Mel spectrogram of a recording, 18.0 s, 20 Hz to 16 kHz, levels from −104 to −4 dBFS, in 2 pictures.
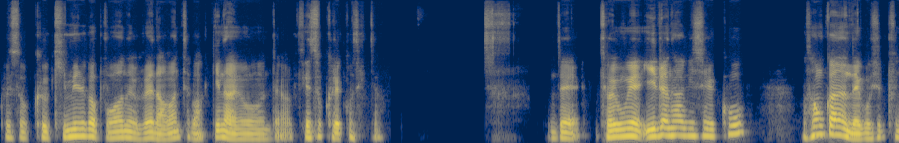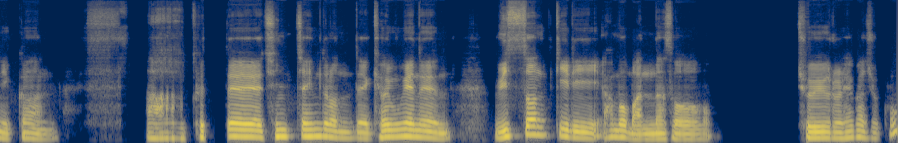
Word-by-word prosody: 그래서 115 -2 -8
"그 115 - -3
기밀과 140 +2 +1
보안을 115 -1 -1
왜 110 +2 +2
남한테 100 +4 -2
맡기나요?" 95 -7 -1
내가 - - -9
계속 - - -4
그랬거든요. - - -4
참. - - -16 1.8
네. 110 0 +1 0.2
결국엔 135 +2 +5
일은 155 +4 +4
하기 150 -2 0
싫고 150 +8 -2 0.6
성과는 170 -3 +4
내고 100 0 +2
싶으니깐. 100 -5 -7 0.9
아. 100 -1 -4 0.3
그때 130 +1 +3
진짜 135 +3 0
힘들었는데 115 -7 0
결국에는 130 -4 +2 0.4
윗선끼리 140 - +1
1 130 0 -4
번 125 -2 +2
만나서 95 0 -2 0.9
조율을 110 -1 +1
해 115 - -2
가지고 120 - -6
120 Hz, 255 characters per minute, -22 LUFS, 105-140 Hz, 1.8 s, 결국엔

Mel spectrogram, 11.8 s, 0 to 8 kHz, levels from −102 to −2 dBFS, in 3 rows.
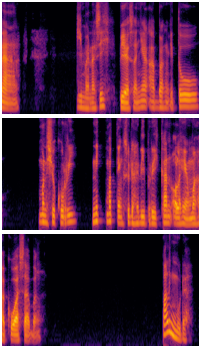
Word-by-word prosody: nah 95 -4 +2 1.2
gimana 105 -3 -4
sih 135 +4 -2 0.3
biasanya 110 +3 +1
Abang 115 -1 -4
itu 130 +3 -1 0.7
mensyukuri 140 +1 +1 0.2
nikmat 160 +1 -2
yang 120 - -3
sudah 130 -2 -1
diberikan 125 +1 0
oleh 115 -1 +4
Yang 105 - -1
Maha 110 -1 +1
Kuasa, 105 -3 +4
Bang? - - -8 2.4
Paling 225 -1 +4
mudah. 125 -8 -5
125 Hz, 90 wpm, -27 LUFS, 110-140 Hz, 2.4 s, oleh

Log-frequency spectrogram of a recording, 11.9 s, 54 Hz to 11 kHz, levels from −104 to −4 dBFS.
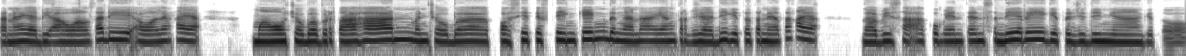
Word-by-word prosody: karena 210 0 -1
ya 215 - +2
di - - 0
awal 205 0 0
tadi 255 +1 +2
awalnya 215 +2 -1
kayak, 235 -3 -1 0.6
mau 215 0 +4 0.2
coba 220 -1 +2
bertahan 235 +3 +3 0.2
mencoba 220 -1 0
positive 230 +1 -2
thinking 265 +3 +1
dengan 230 -3 +1
hal 230 0 -2
yang 225 0 +1
terjadi 215 0 -1 0.2
gitu 230 - -8
ternyata 225 +3 -1
kayak, 275 -5 +1 0.5
nggak 205 -1 0
bisa 225 +1 -3
aku 225 +1 -9
maintain 220 +1 -1
sendiri 255 +4 +2
gitu 230 -1 -2
jadinya 210 -1 +1
gitu. 195 - -11
220 Hz, 140 wpm, -23 LUFS, 215-235 Hz, 0.6 s, mau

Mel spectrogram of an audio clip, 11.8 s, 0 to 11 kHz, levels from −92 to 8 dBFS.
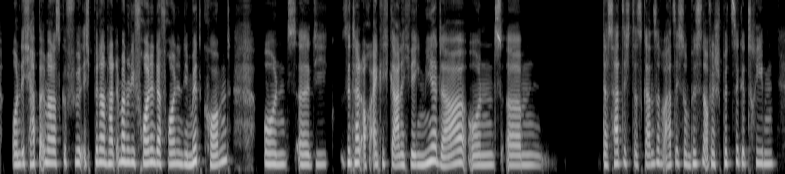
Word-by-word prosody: und 205 +1 +1
ich 215 -1 -3
habe 215 +1 +1
immer 230 -1 +4
das 220 0 0
Gefühl, 235 0 -2
ich 220 - -7
bin 240 - +1
dann 235 -2 +4
halt 220 0 +2
immer 250 +1 +5
nur 235 - +3
die 230 - +2
Freundin 225 +2 +4
der 220 -2 +3
Freundin, 215 -1 +1
die 195 - +2
mitkommt 225 +2 +2 0.5
und, 205 -1 +1
äh, 195 -1 +1
die 200 +1 -7
g - - -56 0.2
sind 230 -1 -1
halt 235 - +5
auch 180 - -2
eigentlich 205 +1 -2
gar 180 +1 +2
nicht 195 +1 -3
wegen 190 0 +1
mir 255 +6 +5
da 195 +5 +3
und, 190 +1 -1
ähm, 185 -1 -3 0.8
das 195 +1 -3
hat 215 0 +2
sich 225 -2 -7
das 195 -4 -9
Ganze 210 +3 -3
hat 195 -1 -4
sich 230 - -5
so 215 - -4
'n - - -3
bisschen 215 +2 -2
auf - - -5
der 210 - +1
Spitze 220 +2 -4
getrieben, 215 -1 -4
210 Hz, 240 wpm, -23 LUFS, 195-225 Hz, 0.8 s, immer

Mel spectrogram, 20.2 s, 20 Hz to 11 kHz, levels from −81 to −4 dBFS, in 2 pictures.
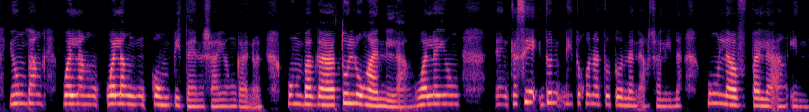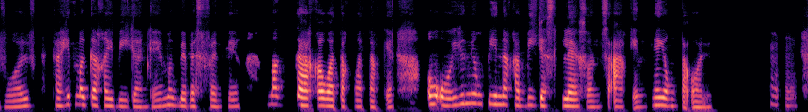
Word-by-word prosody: yung 275 +1 +1
bang 275 -1 -2 0.2
walang 260 -2 +3
walang 255 -2 +4
kompetensya, 205 -7 -1
yung 190 0 -6
ganon. 170 0 -6 0.3
Kumbaga 245 -3 +5
tulungan 235 -8 +5
lang, 170 +2 -6
wala 245 +3 +4
yung 260 0 -4 0.5
yung 245 -1 -9
kasi 310 +4 +2
dun 300 +2 -2
dito 265 +1 -7
ko - - -5
natutunan 245 -5 -2
actually 195 -1 -8
na 205 +1 -8 0.3
kung 280 0 -4
love 230 -2 +4
pala 205 -3 +1
ang - - -11
involve, 180 +2 -7 0.2
kahit 220 +3 -3
magkakaibigan 200 -7 -2
kayo, 185 +2 -7
magbe-best 200 -4 -3
friend 185 -1 -7
kayo 190 +1 -9 0.3
magkakawatak-watak 210 -7 +3
kayo, 170 +1 -7 0.4
oo 245 -4 +4
yun 265 +4 -3
yung 270 -1 -2
pinaka-biggest 225 -4 -1
lesson 195 -4 +1
sa 180 - +2
akin 165 +2 -10
ngayong 215 -3 +1
taon. 165 0 -4 0.7
Mm, 220 - -17
225 Hz, 130 wpm, -24 LUFS, 190-250 Hz, 0.7 s, Kumbaga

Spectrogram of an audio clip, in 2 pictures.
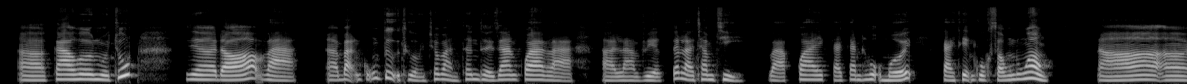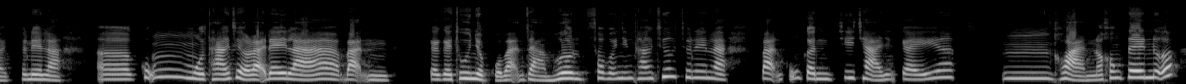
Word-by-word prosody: à, 195 -1 -1
cao 230 0 +4
hơn 235 -1 +3
một 215 - +2
chút 425 +6 +5 0.5
gì 235 0 -1
à, 220 -1 +2
đó 210 +7 +5
và, 190 -5 0 0.3
à, 205 -1 -4
bạn 220 0 -1
cũng 265 +5 -6
tự 290 -8 -2
thưởng 200 -6 -5
cho 245 - -4
bản 210 -6 -3
thân 235 0 -3
thời 205 -4 -2
gian 220 +1 0
qua 220 -1 +3
là, 180 -4 -3 0.3
à, 180 -1 -4
làm 185 0 -5
việc 185 -1 -3
rất 275 -1 -1
là 215 -3 +1
chăm 225 0 -2
chỉ 195 -7 -4 0.2
và 185 -3 -3
qua 220 -1 0 0.2
cái 190 -1 -5
căn 215 +2 -5
hộ 225 0 -2
mới, 190 +7 +2 0.3
cải 190 -2 -1
thiện 200 +1 -2
cuộc 210 -1 -4
sống, 200 +3 0
đúng 250 +4 0
không? 270 -7 +6 0.5
Đó, 195 - -3 0.6
ờ, 200 0 +1 0.2
cho 230 - -3
nên 230 -1 +3
là, 195 -3 0 0.3
ờ, 235 0 -1
cũng 340 -1 -2
1 255 -3 +4
tháng 240 +2 +2
trở 275 -7 +3
lại 225 - +4
đây 270 0 +4
là 220 -4 +4
á 245 -2 +2
bạn 210 -3 -1 0.4
cái 230 -1 -1
cái 230 0 +2
thu 280 +4 +2
nhập 245 -5 +4
của 185 - -1
bạn 210 +1 -1
giảm 195 -5 -1
hơn 265 +1 +4
so 290 +1 -3
với 265 -1 -3
những 280 +1 -3
tháng 270 +1 -2
trước, 365 +5 0
cho 325 - -2
nên 310 -1 -2
là 250 -4 +1 0.3
bạn 255 -5 +1
cũng 300 -1 -7
cần 255 -3 0
chi 305 +3 -3
trả 265 -9 0
những 230 +2 -5
cái, 235 +4 -1
ơ, 320 - -1 0.6
ừm, 275 -1 -2
khoản 205 -6 +2
nó 220 - -2
không 305 +4 -2
tên 320 -1 +5
nữa, 330 +7 +4
230 Hz, 215 wpm, -23 LUFS, 205-270 Hz, 0.6 s, không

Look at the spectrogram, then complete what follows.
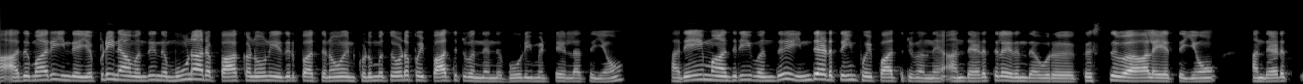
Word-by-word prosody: அது 185 +4 +1
மாரி 210 +3 +2
இந்த 190 -2 +1
எப்படி 235 +8 -1
நான் 195 -2 +2
வந்து, 180 +3 -2
இந்த 190 - 0
மூணார 230 +1 +3 0.2
பாக்கணுன்னு 185 +1 +2
எதிர்பார்த்தேனோ, 175 -1 -2
என் 170 -2 -3
குடும்பத்தோட 185 +3 0
போய் 185 -2 -2
பாத்துட்டு 180 +2 +2
வந்தேன், 150 -2 -1
அந்த 145 -1 -5
போடி 155 +1 -2
மெட்டு 150 +2 -6
எல்லாத்தையும் 145 +3 -5 0.6
அதே 185 +6 +2 0.2
மாதிரி 190 +1 +2 0.2
வந்து 175 +5 0 0.2
இந்த 205 +5 -1
இடத்தையும் 210 -1 -1
போய் 180 -2 -1
பாத்துட்டு 165 0 -1
வந்தேன். 145 0 -3
அந்த 155 +1 -2
இடத்துல 180 +3 0
இருந்த 160 -1 0
ஒரு 150 -1 -1 0.2
கிறிஸ்தவ 180 +2 +1 0.2
ஆலயத்தையும் 155 -1 +1 0.4
அந்த 150 -1 0
இடத்து 170 +1 -5
175 Hz, 160 wpm, -24 LUFS, 155-195 Hz, 0.6 s, மூணார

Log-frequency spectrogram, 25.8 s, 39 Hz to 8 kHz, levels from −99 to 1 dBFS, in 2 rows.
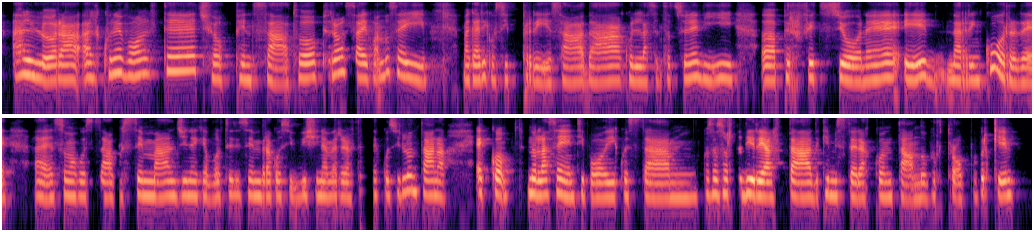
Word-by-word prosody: Allora, 205 -5 +3
alcune 255 +5 0
volte 270 +5 +1
ci 230 -8 -5
ho 205 0 -4
pensato, 205 +1 -1
però 260 +5 0
sai 225 -7 +1
quando 225 +5 -4
sei 225 -9 0 0.4
magari 200 +2 0
così 200 -1 -9
presa 180 -1 -3
da 190 +1 -1
quella 185 -2 -2
sensazione 200 +4 -4
di, 205 +1 -4 0.3
ehm, 195 0 +1
perfezione 215 -1 +2
e, 210 0 +3
mhmm, - - -5
a 195 - +2
rincorrere, 195 - 0 0.3
ehm, 185 -3 -2
insomma, 190 +1 -3
questa 190 -1 -4
questa 190 +3 -5
immagine 200 0 0
che 195 - -7
a 190 - -4
volte 190 +4 -6
ti 205 - -7
sembra 200 -2 -1
così 195 0 -6
vicina 200 0 -4
ma 190 - -4
in 190 - -3
realtà 190 +5 -5
è 205 -1 -10
così 205 +1 -7
lontana, 215 -6 +2 0.3
ecco 220 -2 +3 0.2
non 220 -2 +5
la 205 +1 +5
senti 205 -1 +1
poi 185 0 -1
questa, 190 -3 -1
mhmm 185 0 -7
questa 215 0 -1
sorta 215 +1 -2
di 215 +1 +9
realtà 190 -1 +6
d 190 +1 -8
che 215 +2 -3
mi 200 - 0
stai 200 -1 -1
raccontando, 185 -1 -2
purtroppo; 185 -1 -8
perché, 205 -2 0
200 Hz, 135 wpm, -22 LUFS, 190-215 Hz, 0.4 s, di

